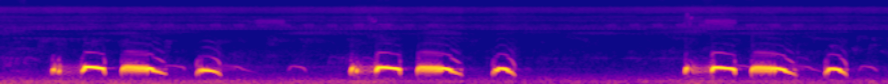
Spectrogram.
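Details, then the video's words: Spotted dove, a wild big-voiced target bird during a morning luring session with a decoy, repeats its four-note cooing phrase three times, roughly every three seconds, each with a drawn-out falling third coo; calm background. "TEKUKUR SUARA BERSAR"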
